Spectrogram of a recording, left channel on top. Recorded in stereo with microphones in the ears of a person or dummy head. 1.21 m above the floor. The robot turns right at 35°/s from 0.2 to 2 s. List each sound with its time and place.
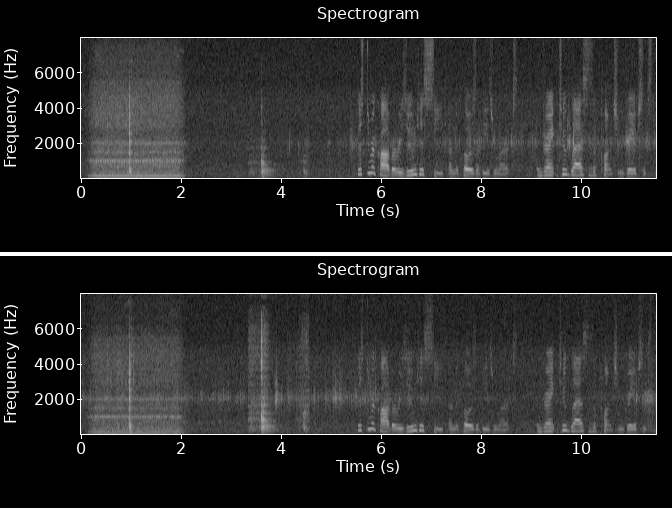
0.5 s a drawer: 5° left (ahead or behind); by 1.1 s 5° right (ahead or behind)
3.3 s a drawer: 60° right (ahead or behind)
5.5 s a woman speaking: 30° left (ahead or behind)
